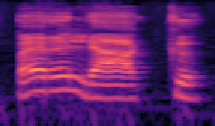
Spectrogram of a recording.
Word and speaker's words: переляк: склад решато наступне слово переляк наголос на останньому складі це третій склад а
